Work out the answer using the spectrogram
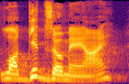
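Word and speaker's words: logizomai (λογίζομαι): The word accounted is logizomai or logizomai, depending on how you want to pronounce it. But I pronounce it logizomai.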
